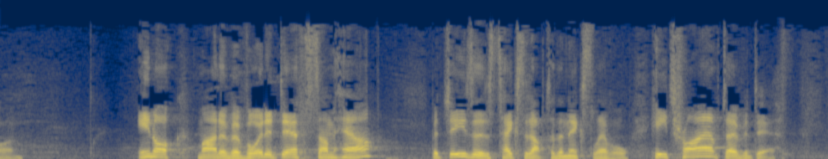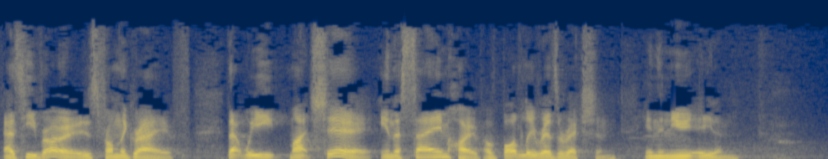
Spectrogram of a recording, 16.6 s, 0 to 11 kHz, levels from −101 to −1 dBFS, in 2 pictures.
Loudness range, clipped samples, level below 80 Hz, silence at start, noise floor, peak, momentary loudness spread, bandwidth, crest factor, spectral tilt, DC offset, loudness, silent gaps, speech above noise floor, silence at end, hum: 2 LU; under 0.1%; -58 dBFS; 0 s; -55 dBFS; -2 dBFS; 10 LU; 9.8 kHz; 18 dB; -6 dB/octave; under 0.1%; -19 LUFS; none; 37 dB; 0.9 s; none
